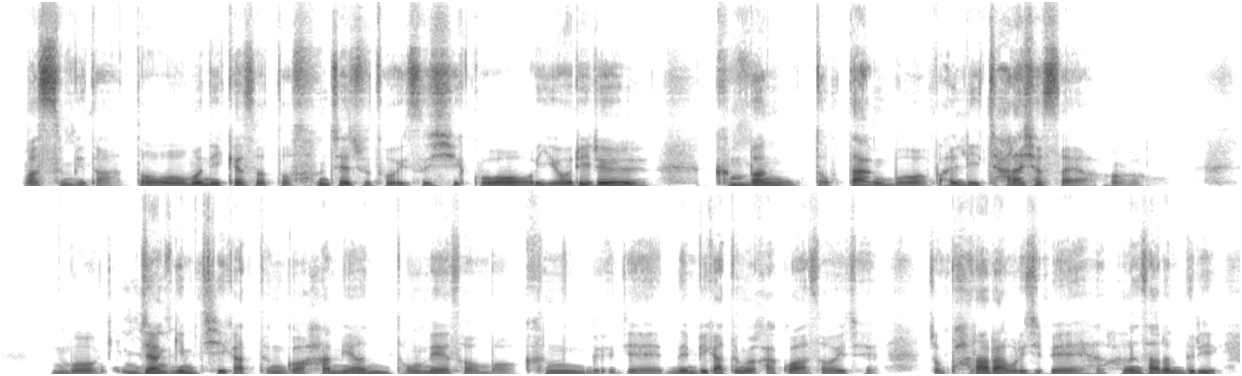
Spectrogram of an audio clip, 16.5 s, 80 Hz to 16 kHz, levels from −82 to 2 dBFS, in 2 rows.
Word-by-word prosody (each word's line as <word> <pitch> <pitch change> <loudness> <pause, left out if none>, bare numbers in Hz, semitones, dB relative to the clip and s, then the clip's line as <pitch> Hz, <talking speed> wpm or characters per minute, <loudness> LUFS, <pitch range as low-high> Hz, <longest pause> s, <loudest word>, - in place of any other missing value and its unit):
맞습니다. 105 -4 +3
또 135 -6 +1
어머니께서 135 0 +2
또 115 -2 -8
손재주도 145 +2 -1
있으시고 135 +5 +1
요리를 140 -3 +4 0.4
금방 140 +4 +1
뚝딱 155 -4 +1
뭐 110 -1 -2
빨리 140 -3 -2
잘하셨어요. 115 -3 +2
어. - - -10 1.0
뭐 95 -3 -3
김장 110 +1 +3
김치 125 0 -1
같은 110 -3 -4
거 105 0 -2
하면 140 +10 -2
동네에서 110 -3 -3
뭐 95 -1 -12
큰 130 -5 -4
이렇게 100 -4 -7
냄비 100 +2 -1
같은 115 0 -1
거 105 - +2
갖고 105 +2 -2
와서 105 +3 -3
이제 100 - -8 0.4
"좀 - - -6
팔아라 - - +4
우리 100 0 -2
집에." 105 +1 -3
하 110 +4 -11
하는 155 +1 +1
사람들이 130 -6 +1
115 Hz, 290 characters per minute, -30 LUFS, 105-140 Hz, 1.0 s, 요리를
